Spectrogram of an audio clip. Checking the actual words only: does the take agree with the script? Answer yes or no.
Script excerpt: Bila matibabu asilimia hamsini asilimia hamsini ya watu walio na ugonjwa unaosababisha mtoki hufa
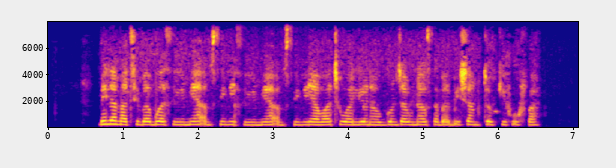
yes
